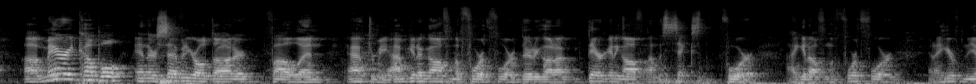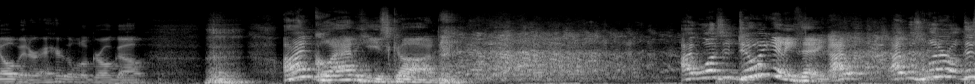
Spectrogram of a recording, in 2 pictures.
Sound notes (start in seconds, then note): 14.1 laughter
